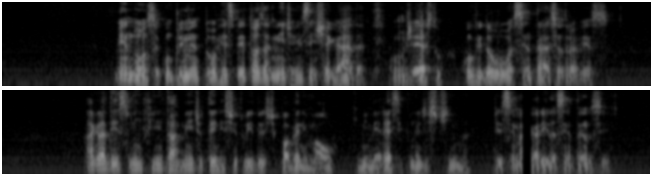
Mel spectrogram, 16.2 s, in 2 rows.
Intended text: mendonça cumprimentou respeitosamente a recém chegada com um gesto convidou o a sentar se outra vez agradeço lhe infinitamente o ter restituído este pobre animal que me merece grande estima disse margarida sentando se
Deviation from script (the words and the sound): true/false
true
